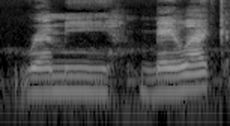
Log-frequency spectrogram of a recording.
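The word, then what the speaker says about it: Rami Malek: can't say his name remy malek i think is how you pronounce his name but really really enjoyed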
